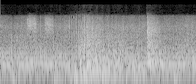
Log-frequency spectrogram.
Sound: explosion

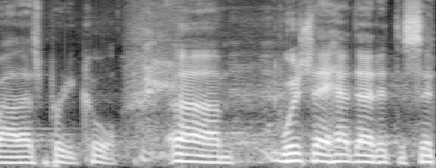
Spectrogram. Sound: people chuckle

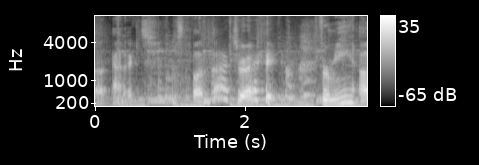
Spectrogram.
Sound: laughs

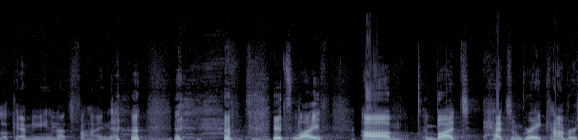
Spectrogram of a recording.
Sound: laughs

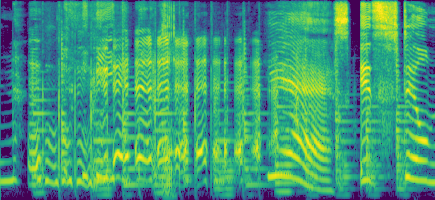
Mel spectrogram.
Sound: laughing

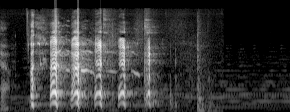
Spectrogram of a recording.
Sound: laughs

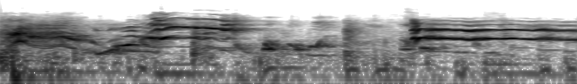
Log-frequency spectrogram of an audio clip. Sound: children shout

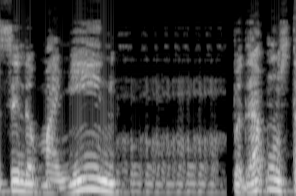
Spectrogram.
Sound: creepy goon laughs

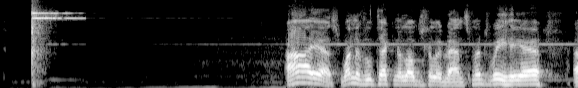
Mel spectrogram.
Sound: tuning fork dings

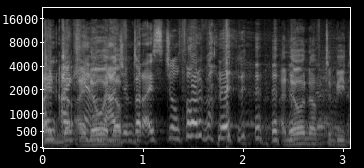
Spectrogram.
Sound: laughter

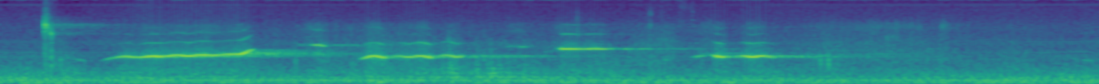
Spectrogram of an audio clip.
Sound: whistling

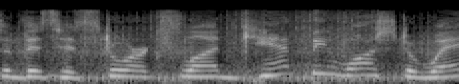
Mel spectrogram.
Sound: nats of pressure washer

